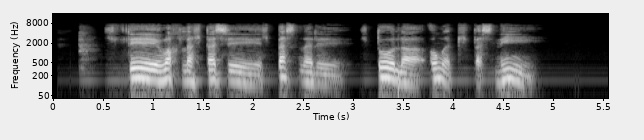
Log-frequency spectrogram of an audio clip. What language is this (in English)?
Balti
